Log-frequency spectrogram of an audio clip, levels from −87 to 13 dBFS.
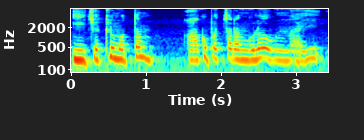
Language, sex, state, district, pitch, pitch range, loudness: Telugu, male, Telangana, Hyderabad, 215 Hz, 200-230 Hz, -14 LUFS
